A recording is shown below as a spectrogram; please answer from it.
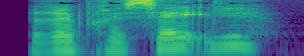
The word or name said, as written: repressalie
